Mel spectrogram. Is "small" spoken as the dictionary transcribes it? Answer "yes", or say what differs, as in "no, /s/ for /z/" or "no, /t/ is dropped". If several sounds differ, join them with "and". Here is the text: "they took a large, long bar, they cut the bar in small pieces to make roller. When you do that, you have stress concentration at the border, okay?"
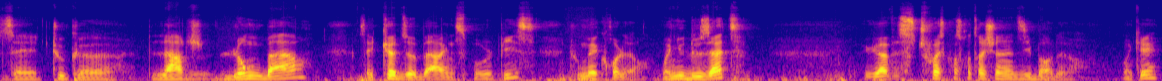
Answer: yes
